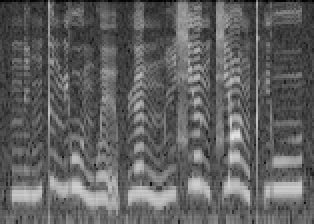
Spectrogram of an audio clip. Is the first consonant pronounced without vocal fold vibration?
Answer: no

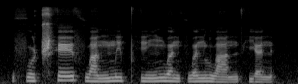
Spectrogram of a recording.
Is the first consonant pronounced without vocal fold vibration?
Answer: yes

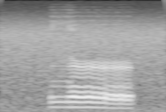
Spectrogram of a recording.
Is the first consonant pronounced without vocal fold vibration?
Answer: no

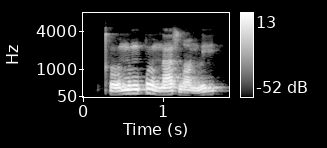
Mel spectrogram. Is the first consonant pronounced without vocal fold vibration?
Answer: yes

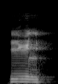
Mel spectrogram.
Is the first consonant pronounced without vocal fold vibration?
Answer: no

